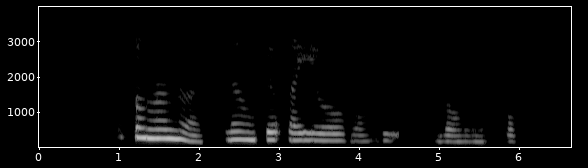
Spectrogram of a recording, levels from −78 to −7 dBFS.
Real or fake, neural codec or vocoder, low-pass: fake; codec, 24 kHz, 0.9 kbps, DualCodec; 3.6 kHz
